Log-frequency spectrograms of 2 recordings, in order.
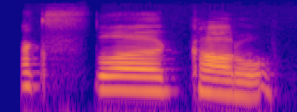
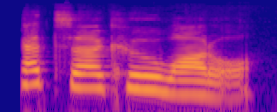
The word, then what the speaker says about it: Quetzalcoatl: I like cannot Quetzalcoatl. Oh my god. I'm so sorry for my butchering of the pronunciation.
